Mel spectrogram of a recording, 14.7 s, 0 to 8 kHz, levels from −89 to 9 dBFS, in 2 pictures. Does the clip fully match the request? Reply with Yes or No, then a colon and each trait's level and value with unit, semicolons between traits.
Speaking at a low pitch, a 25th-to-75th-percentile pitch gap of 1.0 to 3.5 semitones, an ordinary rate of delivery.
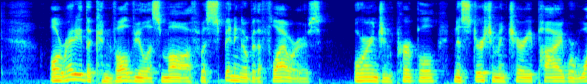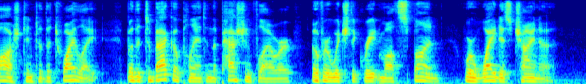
Yes: low, 125 Hz; average, 2.7 semitones; average, 160 wpm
